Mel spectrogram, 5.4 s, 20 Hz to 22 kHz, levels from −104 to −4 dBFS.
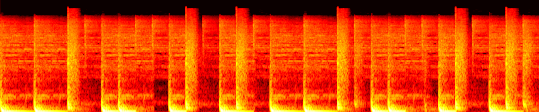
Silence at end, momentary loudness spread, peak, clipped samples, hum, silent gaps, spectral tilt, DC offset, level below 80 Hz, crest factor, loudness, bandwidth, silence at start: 0.05 s; 8 LU; -2 dBFS; under 0.1%; none; none; -5 dB/octave; under 0.1%; -18 dBFS; 14 dB; -20 LUFS; 13 kHz; 0 s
